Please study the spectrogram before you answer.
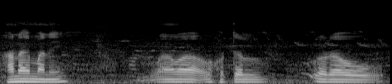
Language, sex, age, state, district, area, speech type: Bodo, male, 45-60, Assam, Udalguri, rural, spontaneous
